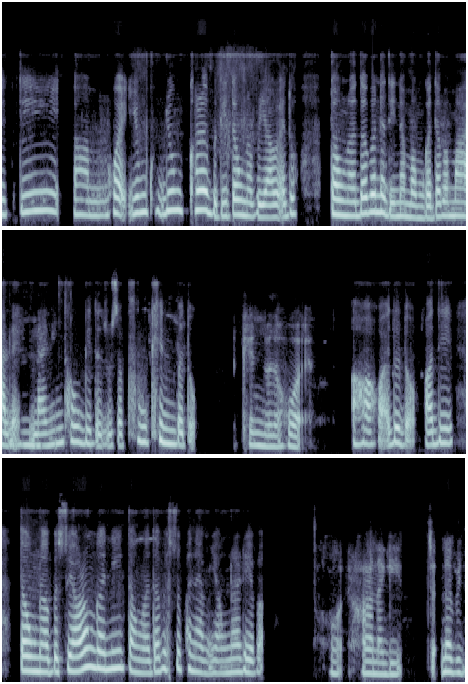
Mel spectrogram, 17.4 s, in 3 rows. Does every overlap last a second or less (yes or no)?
yes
